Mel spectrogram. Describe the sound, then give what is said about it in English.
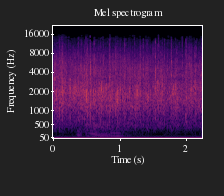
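Audience applause, a steady, fairly quiet wash of clapping that fills the whole short clip without a break. “that's worth some cheap applause there”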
